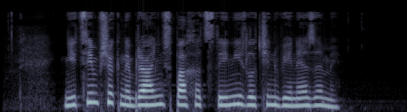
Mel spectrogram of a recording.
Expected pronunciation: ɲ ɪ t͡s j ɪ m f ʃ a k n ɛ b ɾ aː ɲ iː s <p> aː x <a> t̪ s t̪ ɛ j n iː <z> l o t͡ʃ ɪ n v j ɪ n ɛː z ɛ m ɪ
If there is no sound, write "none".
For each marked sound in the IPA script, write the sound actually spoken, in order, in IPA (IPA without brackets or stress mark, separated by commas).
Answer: p, a, z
